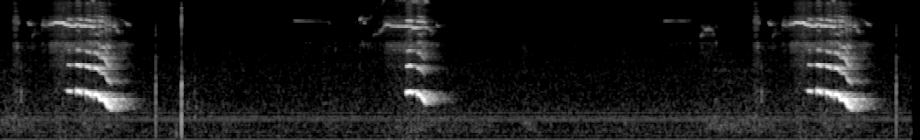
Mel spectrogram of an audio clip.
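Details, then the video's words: Pet dog Mya 'talking': three drawn-out high whining calls, each falling in pitch and lasting well under a second, spaced about three to four seconds apart, with quiet indoor background and a couple of faint clicks between them. "Mya 'talking'"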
